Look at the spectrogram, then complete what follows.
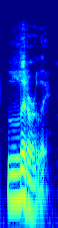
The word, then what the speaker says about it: literally: me literally again you because I am from the United States I say this word more with that flap T sound so that t in the middle it's going to sound like a a soft D sound it is a subtle D sound literally literally and the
